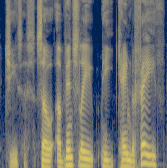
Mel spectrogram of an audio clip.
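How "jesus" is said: whispered. Retold or imitated. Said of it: "And he goes".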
